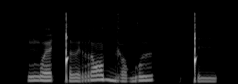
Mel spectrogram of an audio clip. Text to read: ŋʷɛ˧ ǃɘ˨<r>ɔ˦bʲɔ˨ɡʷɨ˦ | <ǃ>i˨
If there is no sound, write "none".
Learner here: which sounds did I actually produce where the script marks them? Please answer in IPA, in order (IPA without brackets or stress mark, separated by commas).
r, ǃ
